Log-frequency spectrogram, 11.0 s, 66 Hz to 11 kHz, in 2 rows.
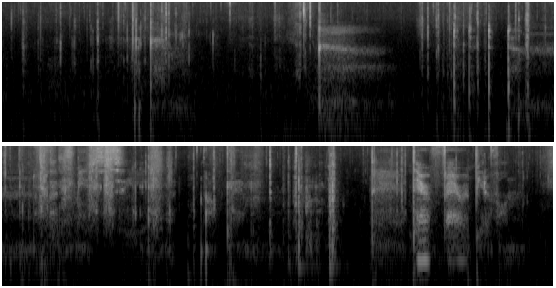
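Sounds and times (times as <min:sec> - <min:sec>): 
small papery crackles and clicks of card deck packaging: 0:00.0 - 0:03.5, 0:04.1 - 0:11.0
packaging of a new sealed deck of affirmation cards tearing: 0:00.1 - 0:03.3, 0:04.1 - 0:07.6.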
